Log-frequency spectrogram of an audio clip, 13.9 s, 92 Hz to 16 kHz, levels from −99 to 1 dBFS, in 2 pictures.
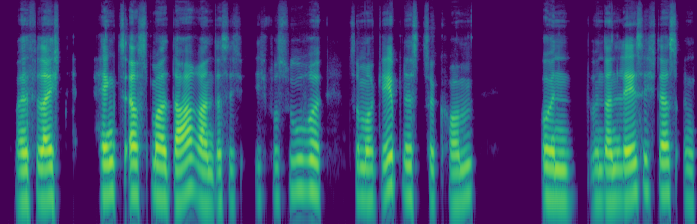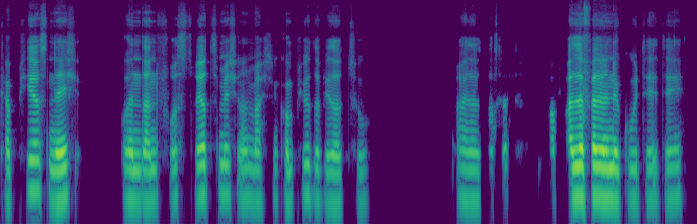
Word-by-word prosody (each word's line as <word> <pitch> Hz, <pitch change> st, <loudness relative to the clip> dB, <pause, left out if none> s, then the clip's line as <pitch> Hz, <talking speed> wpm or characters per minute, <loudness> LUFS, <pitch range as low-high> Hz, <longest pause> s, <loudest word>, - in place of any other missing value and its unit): Weil 160 Hz, 0 st, +3 dB
vielleicht 165 Hz, 0 st, +5 dB, 0.3 s
hängt's 185 Hz, +1 st, +2 dB
erst 185 Hz, 0 st, +4 dB
mal 175 Hz, -2 st, +6 dB
daran, 165 Hz, -2 st, +5 dB
dass 155 Hz, +2 st, -6 dB
ich 160 Hz, 0 st, -18 dB
mich 170 Hz, 0 st, -23 dB
versuche, 195 Hz, +3 st, -3 dB, 0.3 s
zum 170 Hz, -1 st, -7 dB
Ergebnis 175 Hz, +1 st, 0 dB
zu 165 Hz, -, -9 dB
kommen, 155 Hz, +3 st, -4 dB, 0.7 s
und 165 Hz, -2 st, +2 dB, 0.2 s
und 160 Hz, +1 st, -6 dB
dann 160 Hz, 0 st, +3 dB
lese 170 Hz, +4 st, +4 dB
ich 195 Hz, -, -14 dB
das 185 Hz, -1 st, +2 dB
und 160 Hz, -1 st, -12 dB
kapier's 200 Hz, +5 st, -8 dB
nicht. 160 Hz, -, -1 dB, 0.4 s
Und 160 Hz, -1 st, -5 dB
dann 160 Hz, 0 st, -5 dB
frustriert's 175 Hz, +2 st, -8 dB
mich, 180 Hz, 0 st, -10 dB
und 165 Hz, -, -9 dB
mache 160 Hz, -1 st, -11 dB
ich -, -, -30 dB
den 165 Hz, -, -23 dB
Computer 165 Hz, +1 st, -13 dB
wieder 150 Hz, -1 st, -9 dB
zu. 150 Hz, +1 st, -24 dB, 0.9 s
Also, 160 Hz, -1 st, -10 dB
das -, -, -25 dB
ist -, -, -16 dB, 0.4 s
auf 165 Hz, -, -17 dB
alle 170 Hz, +1 st, +4 dB
Fälle 170 Hz, 0 st, +4 dB
'ne 165 Hz, -1 st, 0 dB
gute 165 Hz, +1 st, -15 dB
Idee. 170 Hz, +1 st, -13 dB
165 Hz, 185 wpm, -23 LUFS, 160-180 Hz, 0.9 s, mal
